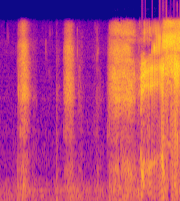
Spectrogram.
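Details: Woman's sneezing fit while reading a book aloud, sneezes described as intense and violent: two short hitching breaths, then a rising build-up into a loud, forceful sneeze.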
